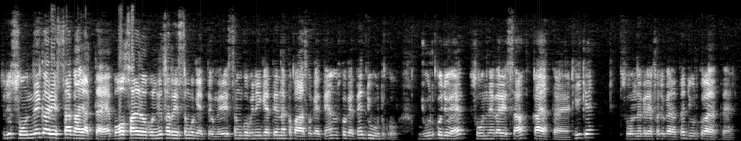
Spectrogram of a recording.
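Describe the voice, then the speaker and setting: A man's voice: on the high side, a little fast. Man explaining quiz answers, muffled recording. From Himachal Pradesh. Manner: reads each question and options aloud, repeats, then explains answer; frequent fillers and restarts, addresses viewers directly. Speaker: quiz teacher. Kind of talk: exam prep quiz lesson.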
